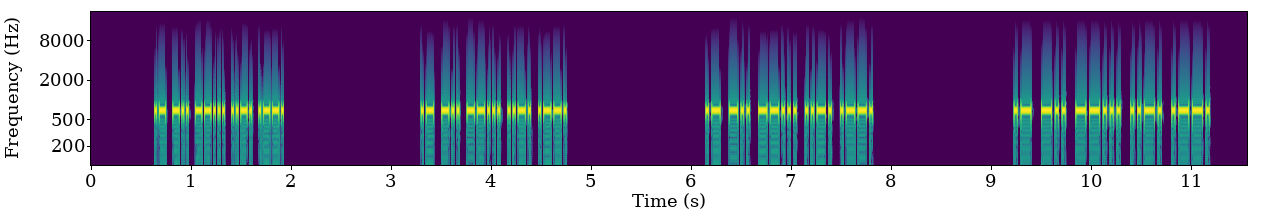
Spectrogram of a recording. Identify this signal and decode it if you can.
Morse code, heard as a keyed tone, about 46 wpm, 700 Hz. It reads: AD7FP AD7FP AD7FP AD7FP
